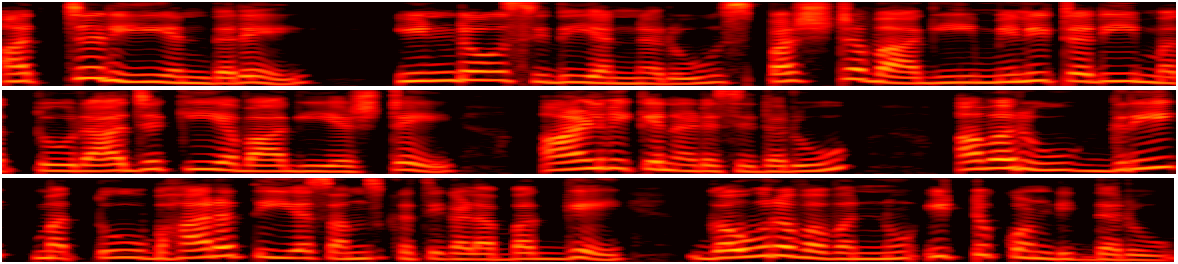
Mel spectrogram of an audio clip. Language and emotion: Kannada, neutral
